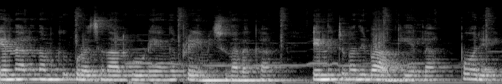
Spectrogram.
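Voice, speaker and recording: A patient young husband talks softly and tenderly to his wife, read out by a woman narrator. The tone is mellow and even, with roomy echo and faint music behind. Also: mid-range voice, a little fast, lightly acted. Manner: soothing, tender.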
